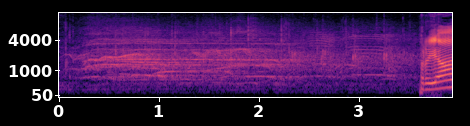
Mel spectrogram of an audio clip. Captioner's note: audience cheering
